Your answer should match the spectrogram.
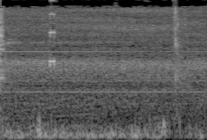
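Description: A single very short, high electronic beep about half a second in, over faint background hiss.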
